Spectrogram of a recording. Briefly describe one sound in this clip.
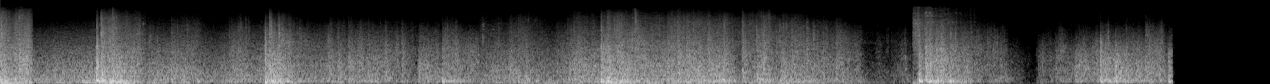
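A truck crashes and tumbles down a rocky slope with loud thuds.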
